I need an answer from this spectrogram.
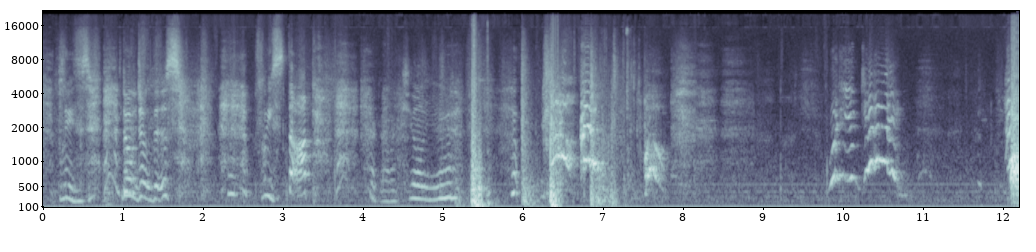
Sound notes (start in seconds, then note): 6.4 screams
